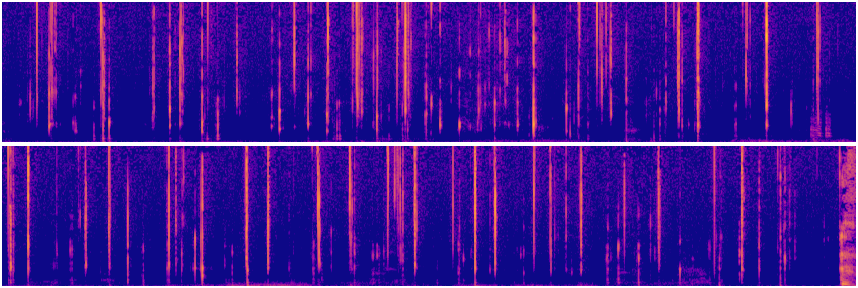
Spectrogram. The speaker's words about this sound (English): You probably have excellent hearing, right? You can probably hear all my little mouth sounds too, like this.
